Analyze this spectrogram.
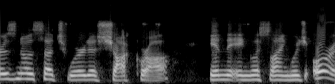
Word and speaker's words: chakra: helps you to maintain the health of your chakras which by the way that the word is pronounced chakra. Chakra is actually how it's pronounced.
